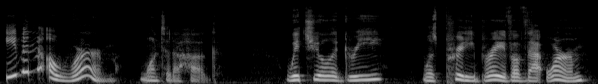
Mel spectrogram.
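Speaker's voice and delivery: ordinary delivery, nothing marked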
